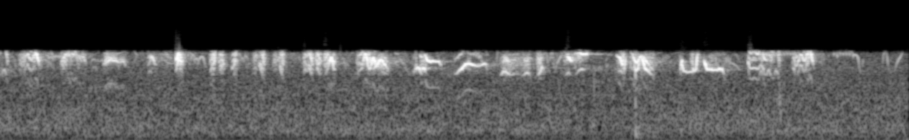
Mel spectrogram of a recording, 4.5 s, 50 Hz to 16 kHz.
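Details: Olivaceous warbler singing at Kalloni Saltpans on Lesvos in May 2010: a continuous scratchy, chattering warble of quick, jumbled notes that runs without a break through the whole stretch, over a soft background hiss.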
